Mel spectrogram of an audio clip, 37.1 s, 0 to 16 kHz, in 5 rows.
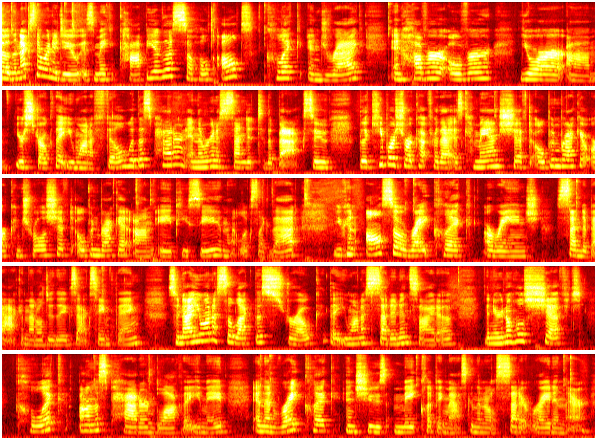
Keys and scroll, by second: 0.3 space, 18.1 shift+super+[.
